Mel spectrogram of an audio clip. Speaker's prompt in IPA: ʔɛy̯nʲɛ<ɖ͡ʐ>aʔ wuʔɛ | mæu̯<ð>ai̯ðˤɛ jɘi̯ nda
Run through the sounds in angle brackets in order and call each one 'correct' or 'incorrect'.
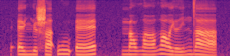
incorrect, incorrect

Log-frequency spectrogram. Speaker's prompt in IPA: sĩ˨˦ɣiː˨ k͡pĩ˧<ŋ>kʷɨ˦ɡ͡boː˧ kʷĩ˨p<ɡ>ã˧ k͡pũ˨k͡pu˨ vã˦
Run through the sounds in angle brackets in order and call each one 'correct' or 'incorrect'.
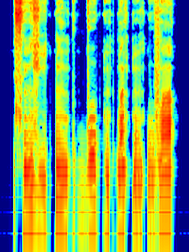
correct, incorrect

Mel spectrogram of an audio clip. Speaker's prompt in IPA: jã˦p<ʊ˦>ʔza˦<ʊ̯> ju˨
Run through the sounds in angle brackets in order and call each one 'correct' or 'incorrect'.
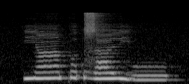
correct, incorrect

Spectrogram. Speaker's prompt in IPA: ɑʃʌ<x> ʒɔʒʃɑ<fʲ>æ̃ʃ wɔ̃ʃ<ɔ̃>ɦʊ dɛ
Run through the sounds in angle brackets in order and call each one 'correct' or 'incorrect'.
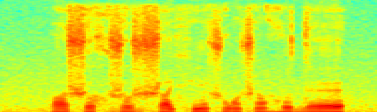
correct, correct, incorrect

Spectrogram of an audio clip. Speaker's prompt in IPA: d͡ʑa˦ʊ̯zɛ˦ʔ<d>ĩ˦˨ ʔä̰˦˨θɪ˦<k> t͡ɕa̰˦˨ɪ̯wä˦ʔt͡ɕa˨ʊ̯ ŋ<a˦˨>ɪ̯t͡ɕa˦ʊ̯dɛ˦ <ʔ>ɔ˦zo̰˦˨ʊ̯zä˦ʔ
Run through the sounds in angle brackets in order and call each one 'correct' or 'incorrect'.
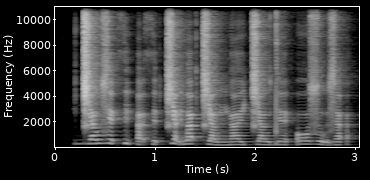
incorrect, incorrect, incorrect, correct

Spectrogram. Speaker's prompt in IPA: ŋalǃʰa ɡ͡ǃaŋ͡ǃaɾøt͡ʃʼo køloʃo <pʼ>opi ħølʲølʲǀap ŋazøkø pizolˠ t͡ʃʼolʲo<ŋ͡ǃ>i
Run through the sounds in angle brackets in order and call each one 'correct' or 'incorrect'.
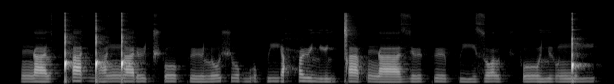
incorrect, correct

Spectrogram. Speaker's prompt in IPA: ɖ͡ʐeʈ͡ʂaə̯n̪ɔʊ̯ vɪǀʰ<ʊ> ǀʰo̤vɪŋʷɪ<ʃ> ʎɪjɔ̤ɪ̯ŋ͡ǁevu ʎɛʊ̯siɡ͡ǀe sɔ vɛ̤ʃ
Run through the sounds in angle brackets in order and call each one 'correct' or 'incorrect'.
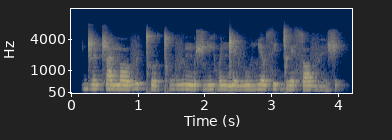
correct, correct

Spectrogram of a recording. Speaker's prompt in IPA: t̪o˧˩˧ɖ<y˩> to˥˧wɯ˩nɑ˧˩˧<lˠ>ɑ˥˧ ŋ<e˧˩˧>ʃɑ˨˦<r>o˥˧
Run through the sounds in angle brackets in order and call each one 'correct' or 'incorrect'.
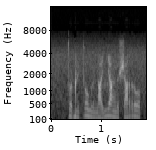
correct, incorrect, incorrect, correct

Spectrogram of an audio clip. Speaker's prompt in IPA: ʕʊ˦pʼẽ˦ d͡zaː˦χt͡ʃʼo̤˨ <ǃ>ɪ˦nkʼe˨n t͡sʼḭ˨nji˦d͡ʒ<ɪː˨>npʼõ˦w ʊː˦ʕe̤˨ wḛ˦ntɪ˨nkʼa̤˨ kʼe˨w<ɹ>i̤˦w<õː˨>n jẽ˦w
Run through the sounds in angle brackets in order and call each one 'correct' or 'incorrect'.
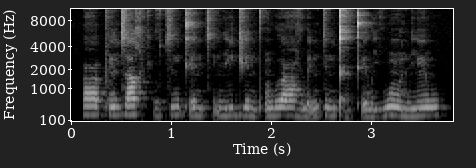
incorrect, correct, incorrect, correct

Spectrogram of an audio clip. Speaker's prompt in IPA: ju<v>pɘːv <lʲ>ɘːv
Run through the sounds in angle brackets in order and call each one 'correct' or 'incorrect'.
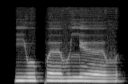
incorrect, correct

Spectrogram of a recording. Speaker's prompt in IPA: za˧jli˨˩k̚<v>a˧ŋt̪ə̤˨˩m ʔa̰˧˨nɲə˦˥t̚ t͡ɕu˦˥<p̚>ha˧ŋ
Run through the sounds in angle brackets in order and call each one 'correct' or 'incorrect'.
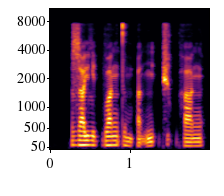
correct, incorrect

